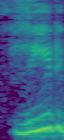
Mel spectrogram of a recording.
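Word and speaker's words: read: रीड की तीनों form एक सी होती हैं, स्पेलिंग एक सी होती है। फर्स्ट फॉर्म को रीड पढ़ते हैं, तीसरे को रेड बोला जाता है।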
